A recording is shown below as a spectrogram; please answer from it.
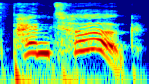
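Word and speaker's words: Pentyrch: Alex, we pronounce Pent in Wales as Penturk, says David, my good mate in South Wales.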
